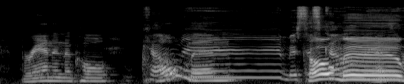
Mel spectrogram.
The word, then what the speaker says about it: Nichol: I think she pronounced it Nichol since there's no E on the end. It's literally N-I-C-H-O-L.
